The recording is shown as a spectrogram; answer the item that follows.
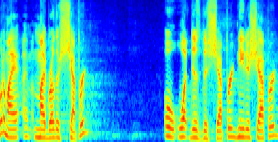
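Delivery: put-on mocking tone. Retelling Cain's sarcastic answer about the shepherd: imitating Cain mocking Abel. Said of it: "the dig on Abel".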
